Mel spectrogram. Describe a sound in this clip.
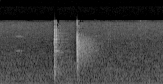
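Snooker balls click together.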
